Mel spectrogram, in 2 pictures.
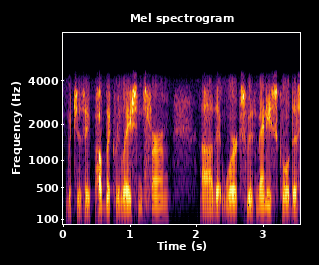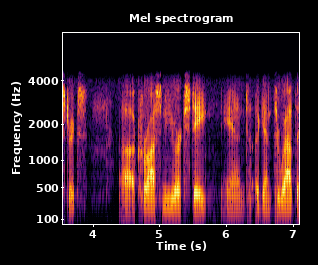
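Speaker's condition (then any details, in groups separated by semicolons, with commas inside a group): No condition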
